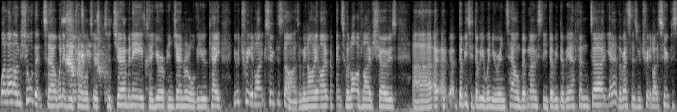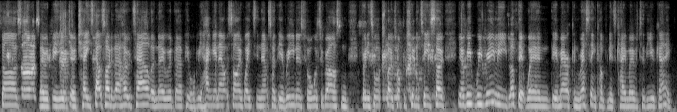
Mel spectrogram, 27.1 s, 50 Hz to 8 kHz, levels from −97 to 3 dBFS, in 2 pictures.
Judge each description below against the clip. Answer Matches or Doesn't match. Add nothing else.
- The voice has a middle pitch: Matches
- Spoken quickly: Matches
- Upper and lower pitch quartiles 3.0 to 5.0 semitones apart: Doesn't match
